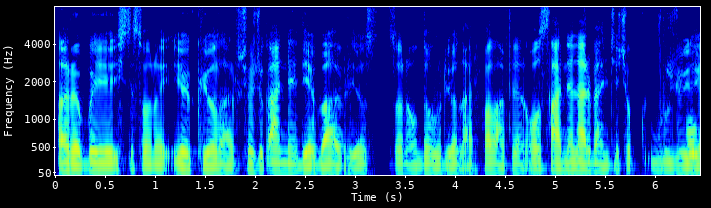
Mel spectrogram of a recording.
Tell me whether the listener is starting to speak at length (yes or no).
yes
